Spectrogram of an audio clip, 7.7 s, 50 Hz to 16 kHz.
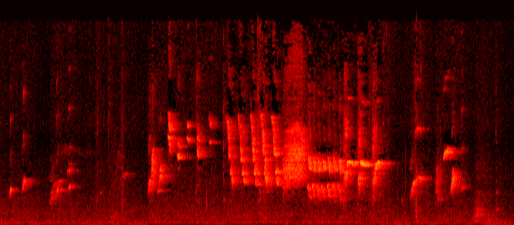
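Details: Red-breasted flycatcher x canary mule from 2013, first song after its moult, recorded 11 January 2014; scattered high chirps open into a rapid rattling trill and a sustained bright whistled phrase, then a few more chirps.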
